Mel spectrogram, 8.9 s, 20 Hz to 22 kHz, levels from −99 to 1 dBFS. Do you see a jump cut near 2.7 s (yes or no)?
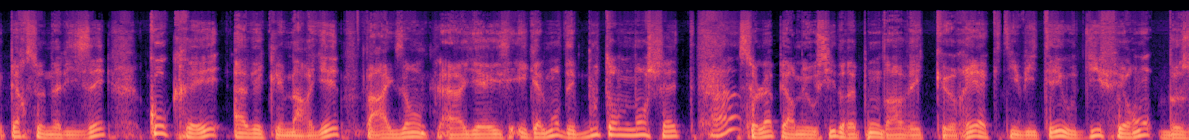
yes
